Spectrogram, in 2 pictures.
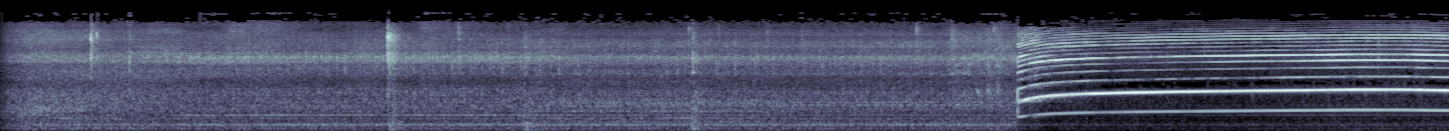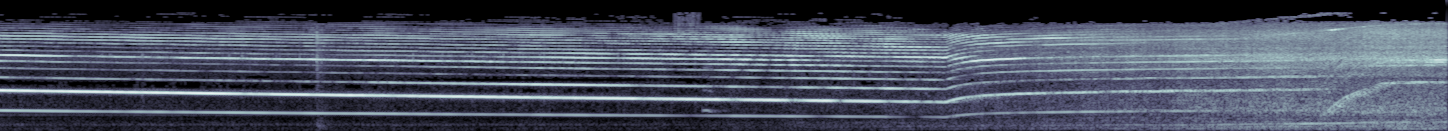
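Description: Fire apparatus engines idle for about ten seconds, then a Federal Q mechanical siren comes on. It winds up fast to a loud howl, coasts slowly lower in pitch, then winds up again near the end as a second, sweeping siren joins in.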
